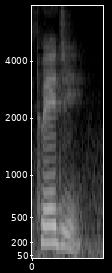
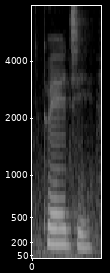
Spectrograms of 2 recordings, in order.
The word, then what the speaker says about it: 돼지: And so the Korean word for pork, for pig, is 돼지, 돼지. And it kind of rhymes with 예지.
